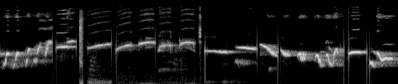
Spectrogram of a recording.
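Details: Female white-rumped shama calling for the male in a lure recording: sweet, mostly level whistles and short slurs, one long steady note midway, then a burst of quick wavering notes, with occasional faint clicks.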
